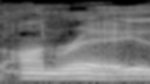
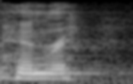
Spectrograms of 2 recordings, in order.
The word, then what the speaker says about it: Henri: His name's Henri. It's pronounced that way, European, but I'll call him Henry because I'm from Ohio.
